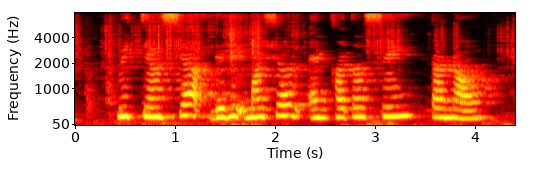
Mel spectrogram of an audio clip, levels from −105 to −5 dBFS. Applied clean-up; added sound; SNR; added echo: classical method WPE with log-MMSE.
